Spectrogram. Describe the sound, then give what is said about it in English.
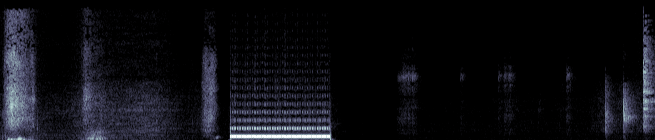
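A telephone call ringing through to a hotel gives one steady electronic ringback tone, about a second long. Soft handling noises come before it, and faint clicks follow. “All right, let me call a different hotel.”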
